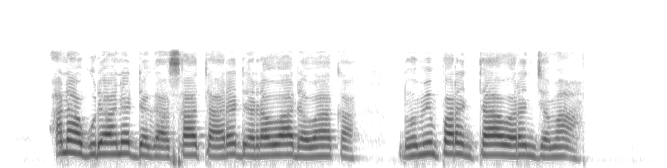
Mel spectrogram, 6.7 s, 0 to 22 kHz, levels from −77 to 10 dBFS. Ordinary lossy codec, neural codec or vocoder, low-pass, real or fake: none; none; 7.2 kHz; real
